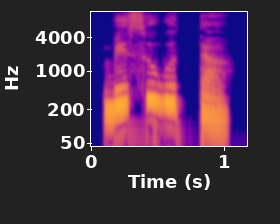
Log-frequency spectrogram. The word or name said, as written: ಬಸುಗುತ್ತ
